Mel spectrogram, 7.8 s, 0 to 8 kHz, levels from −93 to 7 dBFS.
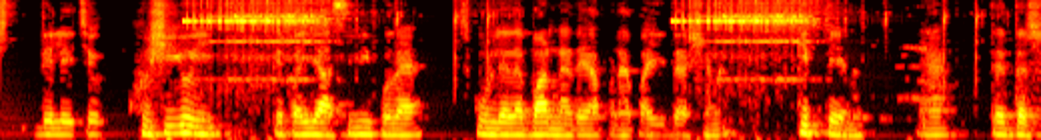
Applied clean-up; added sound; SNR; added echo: classical method spectral subtraction.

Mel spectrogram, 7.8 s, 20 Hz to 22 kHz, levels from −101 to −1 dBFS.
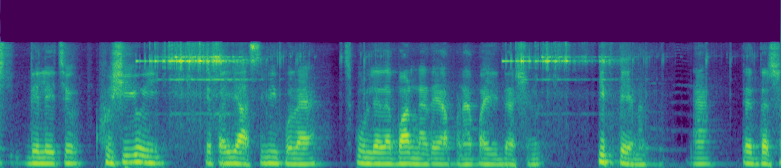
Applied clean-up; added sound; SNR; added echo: neural mask model RNNoise.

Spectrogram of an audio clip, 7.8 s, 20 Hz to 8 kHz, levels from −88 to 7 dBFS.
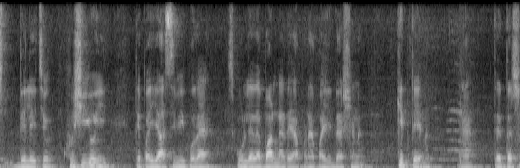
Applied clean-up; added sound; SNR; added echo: none; none; none; none.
